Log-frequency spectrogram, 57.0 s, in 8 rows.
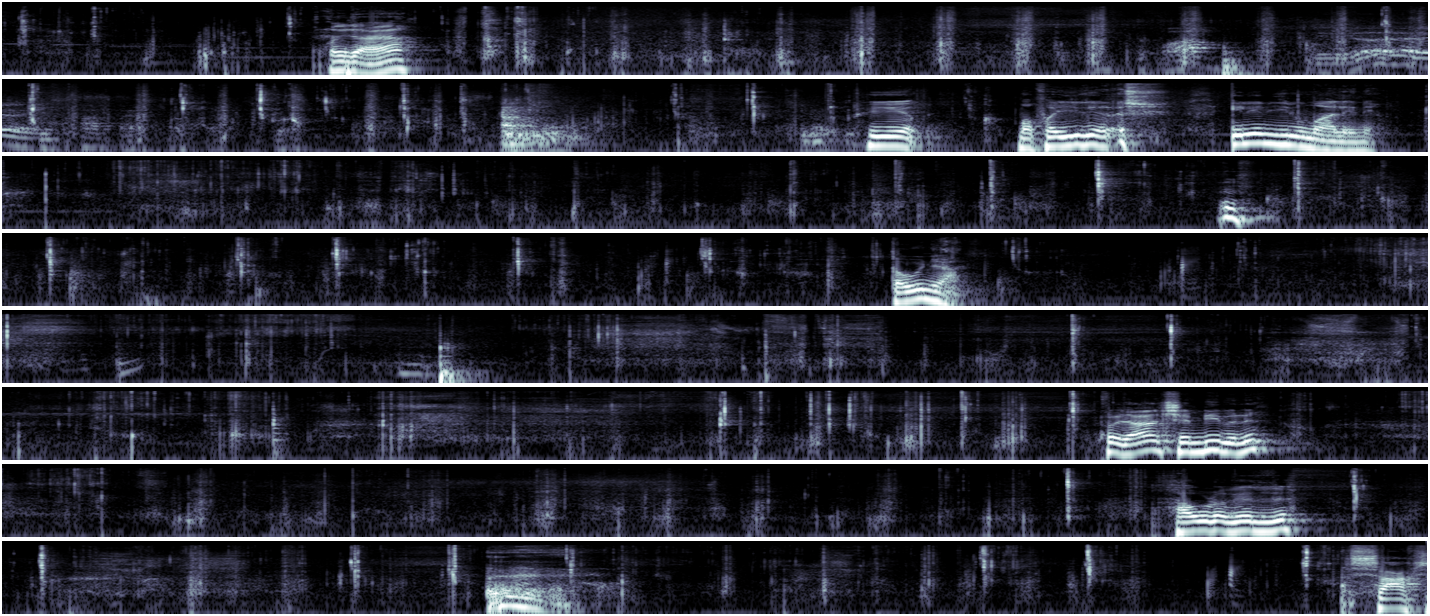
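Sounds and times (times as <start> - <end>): chewing and mouth noises: 0.0 - 57.0
loud thump: 9.6 - 10.1.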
